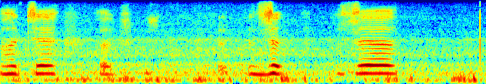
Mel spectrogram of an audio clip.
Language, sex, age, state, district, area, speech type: Bengali, female, 18-30, West Bengal, Howrah, urban, spontaneous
